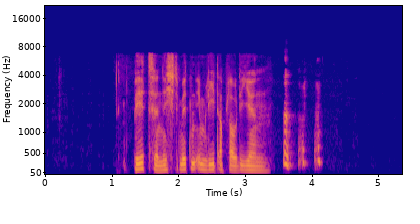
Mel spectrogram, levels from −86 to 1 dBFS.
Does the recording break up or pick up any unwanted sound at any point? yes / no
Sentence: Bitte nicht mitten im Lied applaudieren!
yes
